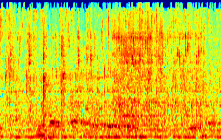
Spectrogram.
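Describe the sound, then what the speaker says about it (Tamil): Fish balls coated in cornflour frying in hot oil, a steady dense sizzle and hiss that holds throughout with no talk over it. "இந்த பாலை நல்லா கார்ன்ஃப்ளவரில் இப்படி போட்டு எடுத்து எண்ணெயில் சேர்த்துக்கலாம்."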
